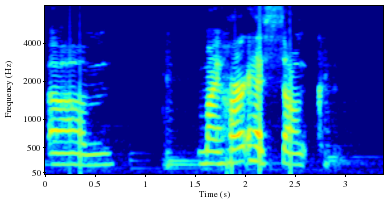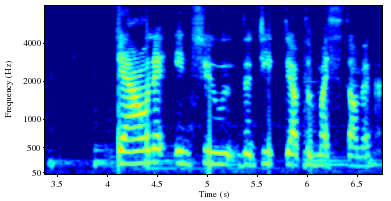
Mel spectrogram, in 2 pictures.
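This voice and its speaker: A woman's voice: medium pitch, steady tone, slow, pushed and bright, faint music behind, low-quality recording. A woman with a Californian accent, chatting playfully on a livestream, teasing and laughing a lot. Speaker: streamer. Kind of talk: casual chat on a livestream.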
